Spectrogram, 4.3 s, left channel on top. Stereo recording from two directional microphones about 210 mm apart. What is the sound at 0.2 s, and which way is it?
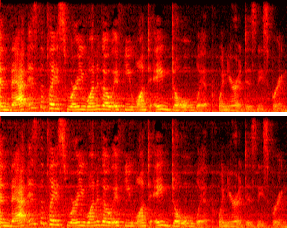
A woman's voice, 15° left (ahead or behind).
